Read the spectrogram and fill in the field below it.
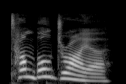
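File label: "tumble dryer", British English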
